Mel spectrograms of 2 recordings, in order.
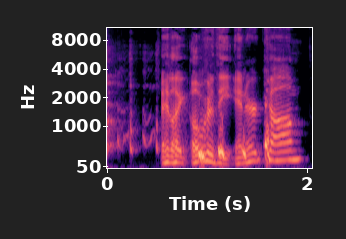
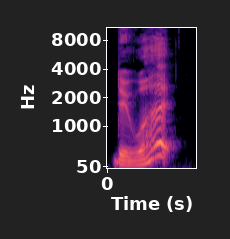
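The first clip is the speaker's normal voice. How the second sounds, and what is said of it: Texas accent, classic pilot voice. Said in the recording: “this like Texas accent, like classic pilot accent”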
